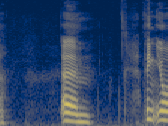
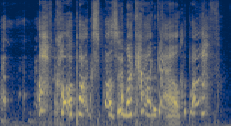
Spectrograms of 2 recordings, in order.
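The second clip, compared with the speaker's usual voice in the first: very high, slow mock whimper; imitated pained wail; 11 semitones higher, slower than usual. Imitating a teammate stuck in the bath, mock-pained wail. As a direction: squeal it helplessly, hammed-up and drawn out.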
